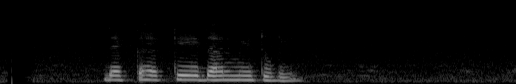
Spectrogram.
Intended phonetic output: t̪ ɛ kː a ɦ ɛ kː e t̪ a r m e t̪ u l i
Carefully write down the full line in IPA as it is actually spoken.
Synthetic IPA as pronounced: d̪ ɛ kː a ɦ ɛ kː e d̪ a ɾ m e t̪ u l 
